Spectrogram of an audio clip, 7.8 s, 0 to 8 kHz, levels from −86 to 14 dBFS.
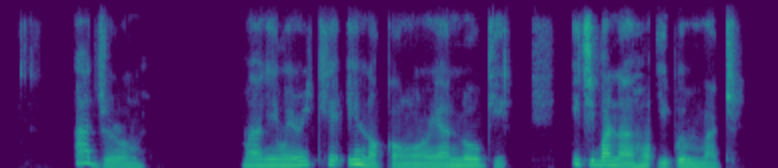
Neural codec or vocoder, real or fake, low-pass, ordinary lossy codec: codec, 16 kHz, 4 kbps, FunCodec, trained on LibriTTS, 50 frames a second; fake; 7.2 kHz; Opus, 32 kbps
